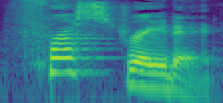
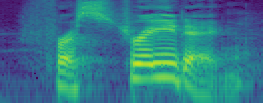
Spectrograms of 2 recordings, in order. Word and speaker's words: frustrating: to be pronounced as frustrating. Stress is on the first syllable. Frustrating. That's how I say it. It's so frustrating. In the UK, you'll hear frustrating. Frustrating.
